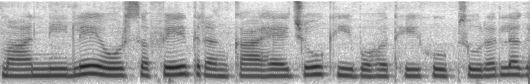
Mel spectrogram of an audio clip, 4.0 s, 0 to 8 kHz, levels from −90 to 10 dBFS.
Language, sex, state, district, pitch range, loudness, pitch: Hindi, female, Chhattisgarh, Kabirdham, 195-225 Hz, -14 LUFS, 200 Hz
